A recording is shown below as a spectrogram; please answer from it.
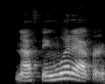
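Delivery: plain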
